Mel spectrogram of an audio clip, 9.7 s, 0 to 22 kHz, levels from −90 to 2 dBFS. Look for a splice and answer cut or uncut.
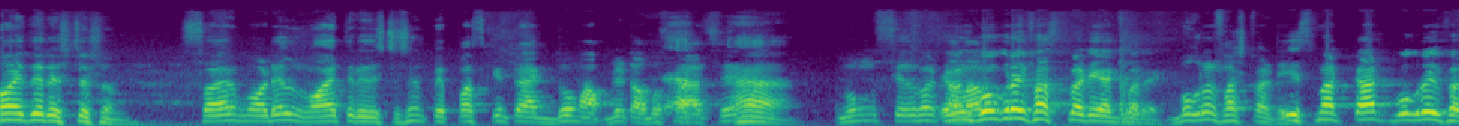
uncut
